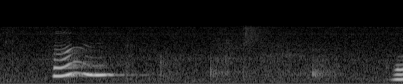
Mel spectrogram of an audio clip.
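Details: Adoptable rescue cat Raggles, a talkative young gray-blue "Russian Blue" female, lets out one clear, slightly wavering meow lasting half a second, then near silence with faint indoor noises before another call begins.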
